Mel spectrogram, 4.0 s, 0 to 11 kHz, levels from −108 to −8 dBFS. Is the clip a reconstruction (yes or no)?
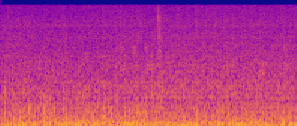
no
